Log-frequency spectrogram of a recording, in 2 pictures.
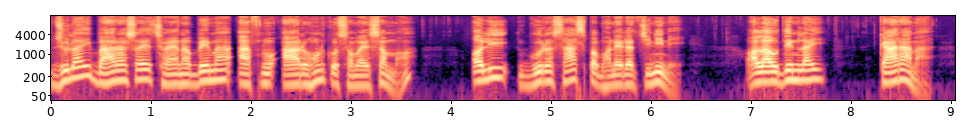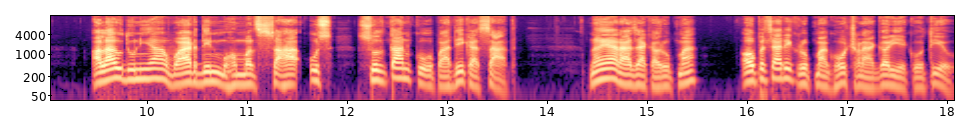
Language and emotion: Nepali, neutral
